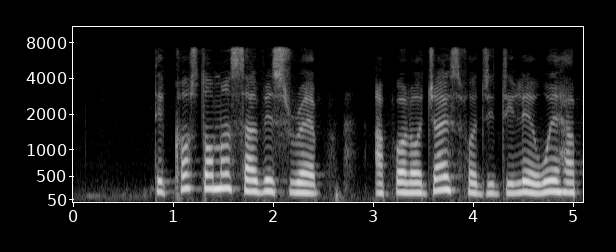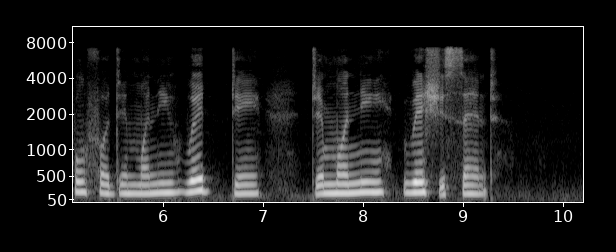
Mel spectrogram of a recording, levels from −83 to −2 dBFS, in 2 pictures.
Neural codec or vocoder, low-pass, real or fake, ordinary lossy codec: codec, 16 kHz, 2 kbps, X-Codec, HuBERT features, trained on LibriSpeech; 7.2 kHz; fake; MP3, 64 kbps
